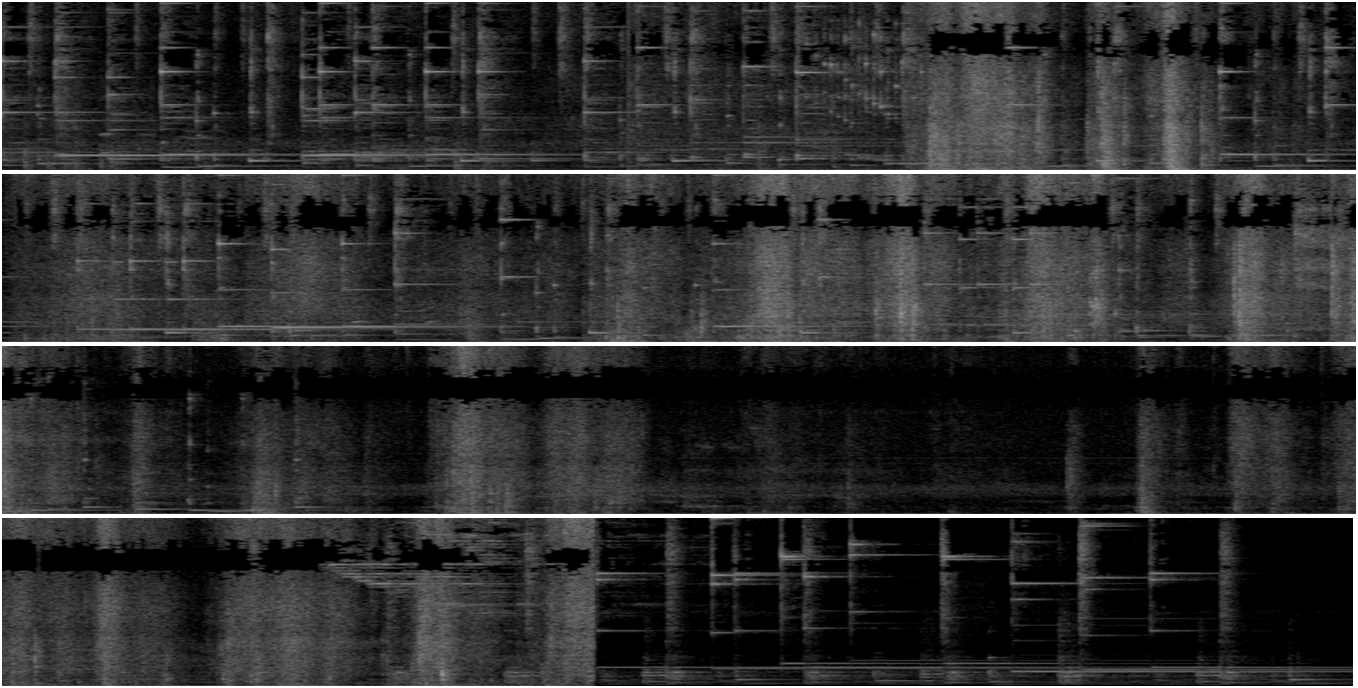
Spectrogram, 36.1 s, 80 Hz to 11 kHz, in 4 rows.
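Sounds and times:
soft background music: 0.0s - 24.8s, 26.1s - 36.0s
clothes rustling: 4.1s - 23.8s, 25.6s - 31.1s.

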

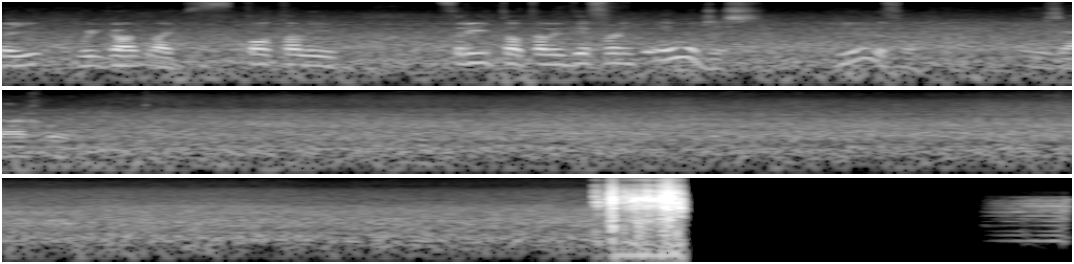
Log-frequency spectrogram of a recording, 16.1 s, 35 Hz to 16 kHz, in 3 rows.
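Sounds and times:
wind: 0.0s - 14.2s
camera shutter: 13.7s - 14.1s.

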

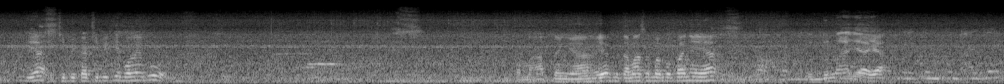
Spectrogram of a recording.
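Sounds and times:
electric fan whooshing: 0.0s - 10.0s.

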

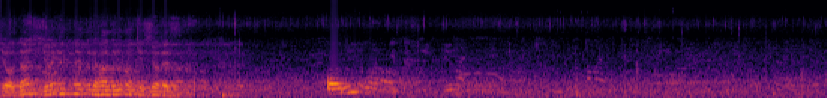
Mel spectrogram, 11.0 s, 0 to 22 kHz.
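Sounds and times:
outdoor background noise: 0.0s - 11.0s
spectators chattering: 0.0s - 11.0s.

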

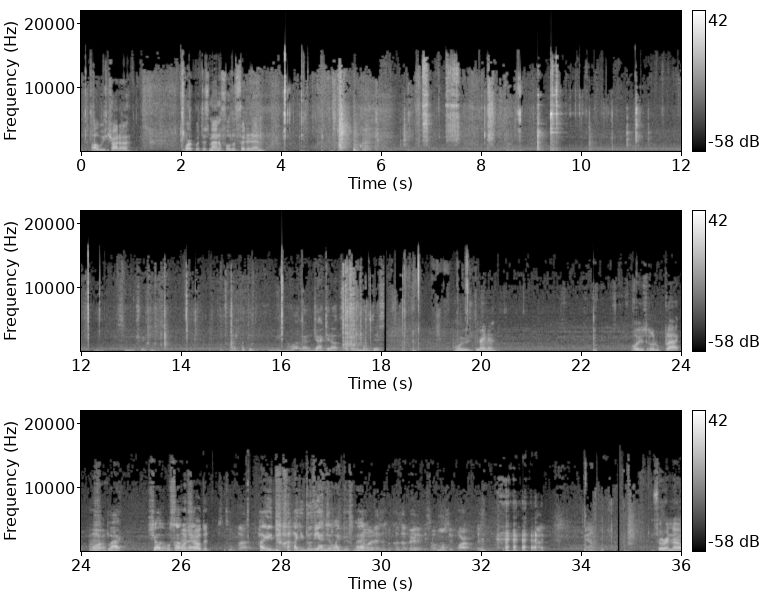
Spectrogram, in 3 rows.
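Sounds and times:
steady low hum: 0.0s - 36.0s.

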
